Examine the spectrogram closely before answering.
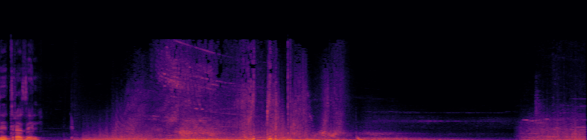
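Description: A spacecraft rushes past with a loud whooshing roar.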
